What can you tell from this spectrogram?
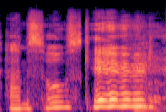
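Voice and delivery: high, very slow mock-scared whisper; Blair Witch parody. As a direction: drag it out like a scared found-footage girl. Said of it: "a Blair Witch, like a few seconds of a parody".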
